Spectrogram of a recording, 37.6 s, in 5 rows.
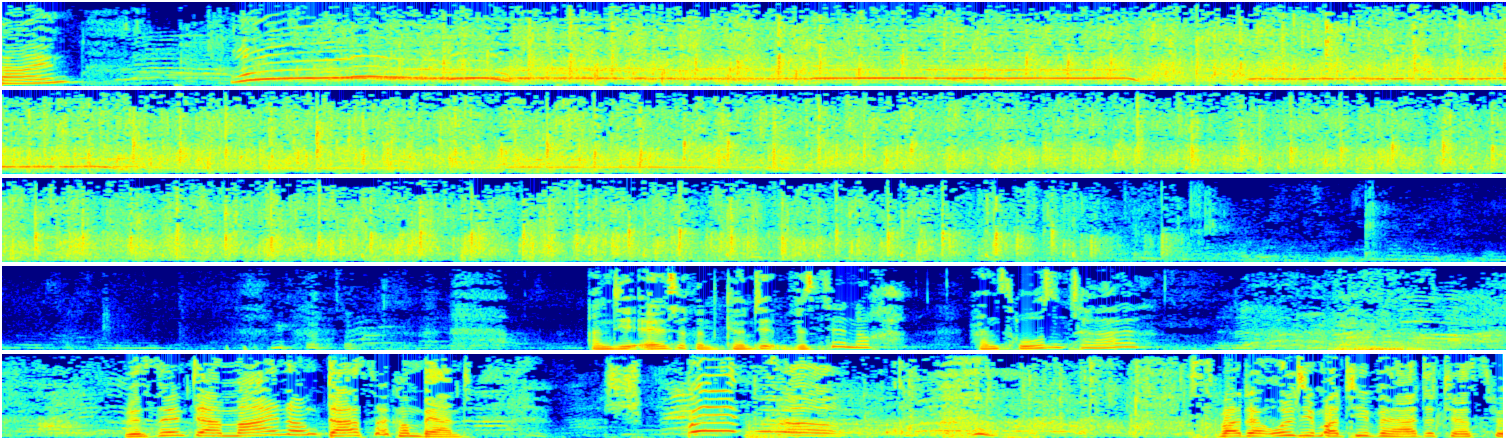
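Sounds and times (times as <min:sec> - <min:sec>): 
audience applause: 0:00.9 - 0:21.1, 0:33.6 - 0:36.2
laughter: 0:14.0 - 0:15.0, 0:23.8 - 0:24.8, 0:28.6 - 0:30.8, 0:33.6 - 0:36.0
speech: 0:25.6 - 0:28.4, 0:30.7 - 0:32.5, 0:36.2 - 0:37.5.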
